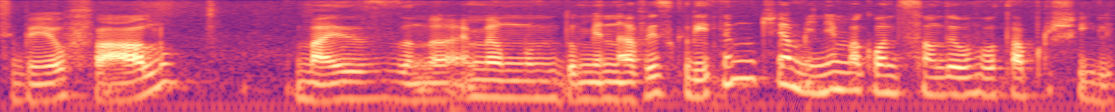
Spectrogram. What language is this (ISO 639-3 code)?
por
